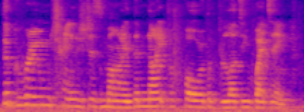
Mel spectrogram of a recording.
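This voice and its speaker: A woman's voice: lowish voice, unhurried, a little mellow, close to an everyday voice. A blunt, tipsy best friend read out by a woman grumbles scornfully and emphatically. It is a live novel reading with echo and background noise from the room. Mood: grumbling.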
